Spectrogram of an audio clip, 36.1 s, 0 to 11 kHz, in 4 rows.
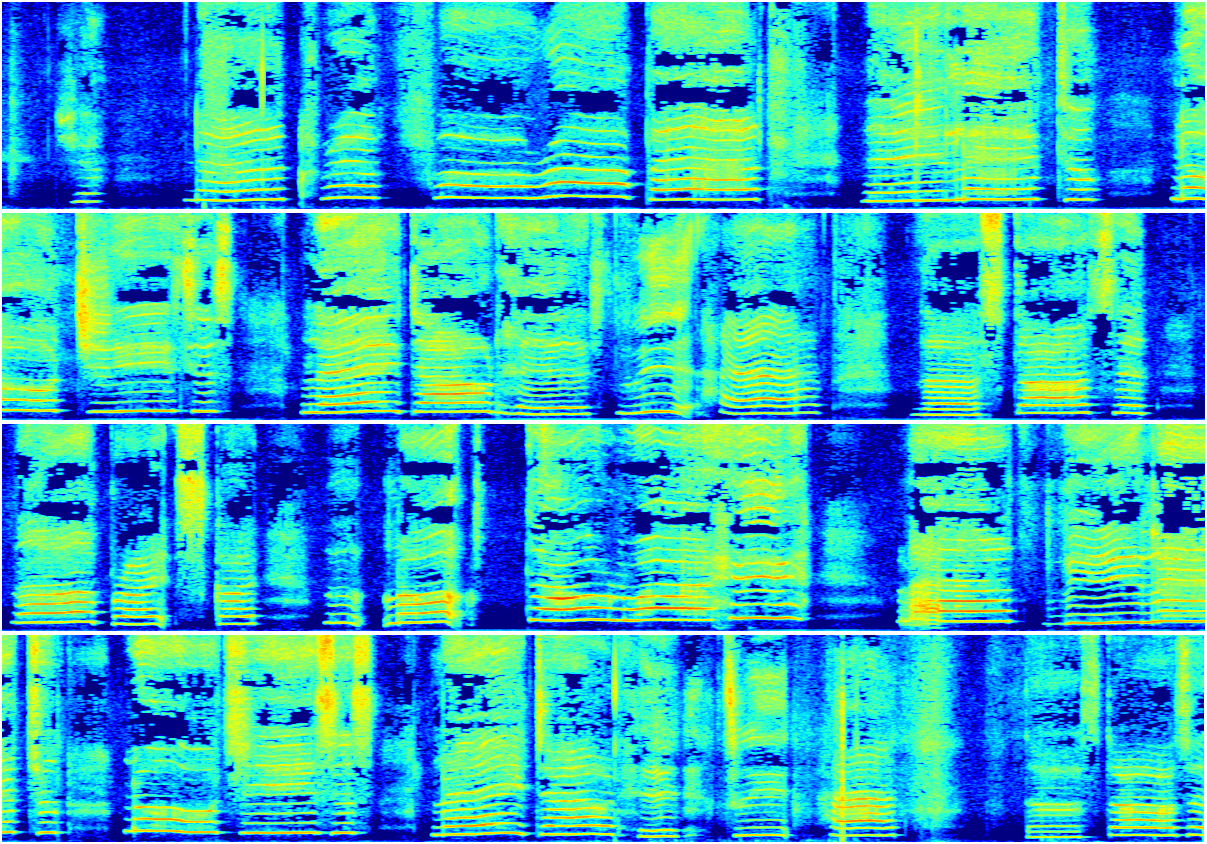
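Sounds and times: girl singing unaccompanied: 0.0 - 36.0.

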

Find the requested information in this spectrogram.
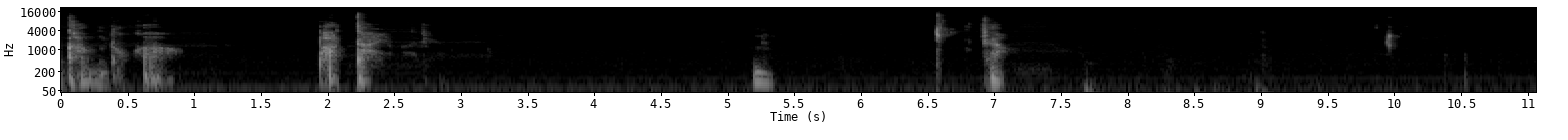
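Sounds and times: man whispering: 0.0 - 1.0, 1.9 - 3.3, 5.2 - 5.4, 6.7 - 7.6.

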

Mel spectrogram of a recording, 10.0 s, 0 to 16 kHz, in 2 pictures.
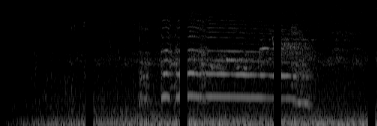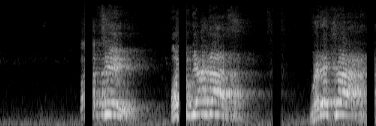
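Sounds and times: rooster crowing: 1.8 - 4.5.

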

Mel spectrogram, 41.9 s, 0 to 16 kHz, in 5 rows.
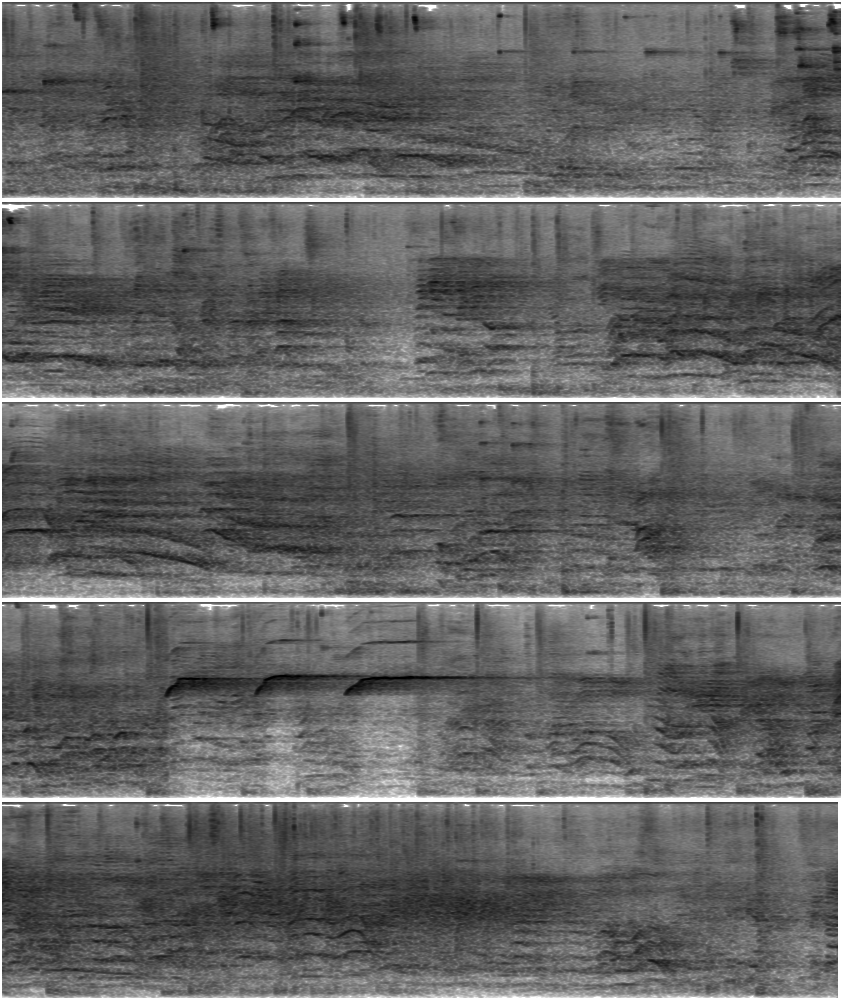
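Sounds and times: students talking and calling out: 0.0 - 41.9
ball bouncing on court floor: 1.3 - 3.0, 12.8 - 14.4, 20.1 - 21.0, 21.8 - 22.7, 23.3 - 23.9, 40.6 - 41.4.

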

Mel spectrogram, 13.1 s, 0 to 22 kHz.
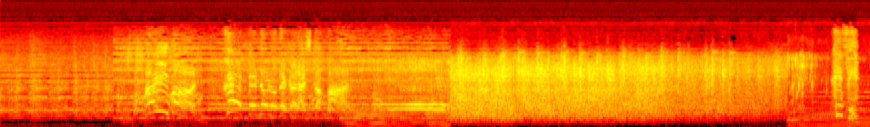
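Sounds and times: train rushing clatter: 1.8 - 12.1
chord-like train whistle: 5.2 - 6.8.

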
